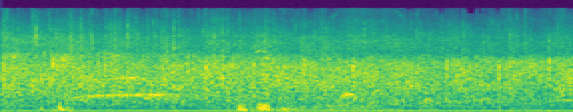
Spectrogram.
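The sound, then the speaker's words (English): A church audience at Christ Community Church applauds a guest speaker, a judge, with steady, soft clapping that carries evenly through the whole stretch. “So if you would put your hands together and make him welcome.”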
